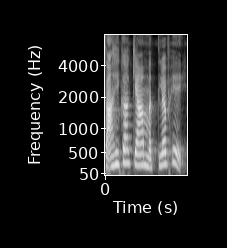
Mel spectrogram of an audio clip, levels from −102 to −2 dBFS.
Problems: constant background noise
